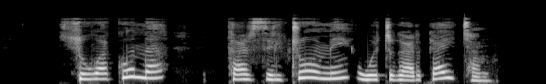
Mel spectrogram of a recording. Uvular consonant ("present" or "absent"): present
